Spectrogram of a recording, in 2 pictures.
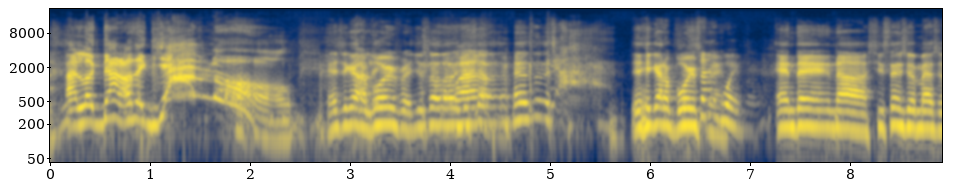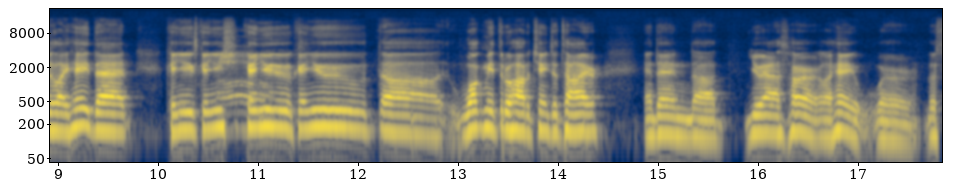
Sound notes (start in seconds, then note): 1.3 non-english Speech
